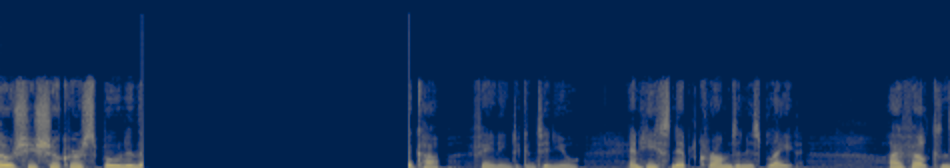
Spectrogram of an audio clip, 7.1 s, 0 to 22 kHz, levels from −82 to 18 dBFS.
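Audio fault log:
1.06–3.06 s, playback stall: the speech just drops out mid-flow and there's dead silence for a full 2 seconds before it picks up again. That's the player starving, most likely because its buffer ran dry or the playback thread got held up, so nothing reached the output until it recovered. The gap is long and abrupt enough that you can't mistake it for a natural pause.
3.06–6.06 s, time-compressed catch-up: right after the stall, the speech comes back hurried, running at about 1.25 times normal speed for three seconds while the pitch stays where it should be. The player is clawing back the backlog by snipping out small slices and cross-fading across the joins, which is why the delivery sounds rushed rather than taking on the chipmunk effect a straight speed-up would give.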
